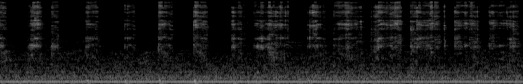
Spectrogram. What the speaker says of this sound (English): next we're going to mix up our flour and breadcrumbs together. Just kind of whisk it together.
